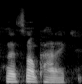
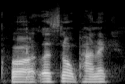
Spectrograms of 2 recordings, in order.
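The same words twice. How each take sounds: First: Softer "Let's not panic" to self; quiet self-calming. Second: Said in the usual way. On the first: Real, not acted. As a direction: murmur "Let's not panic" to calm yourself.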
